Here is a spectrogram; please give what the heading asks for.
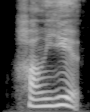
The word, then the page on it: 行业: háng yè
